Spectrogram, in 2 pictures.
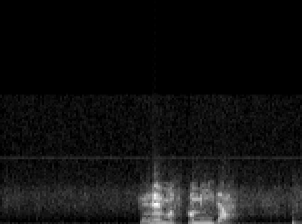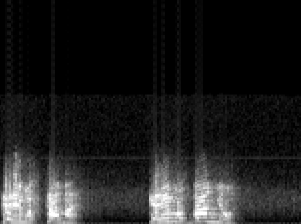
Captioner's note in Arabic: إسبيرانزا تتحدث الإسبانية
